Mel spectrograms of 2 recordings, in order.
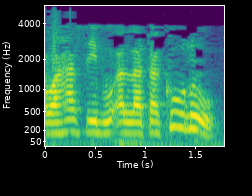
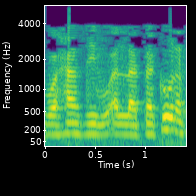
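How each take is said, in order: First: The last word ends with a 'u' vowel. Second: The last word ends with an 'a' vowel. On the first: The particle is read as a lightened form of the heavy one. "Dibaca juga dengan rafa" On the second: The particle is read as the infinitive-making one. "Yang pertama dibaca nasab"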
